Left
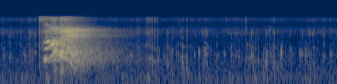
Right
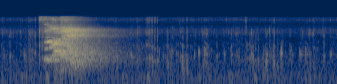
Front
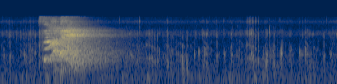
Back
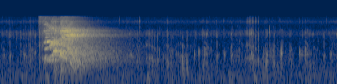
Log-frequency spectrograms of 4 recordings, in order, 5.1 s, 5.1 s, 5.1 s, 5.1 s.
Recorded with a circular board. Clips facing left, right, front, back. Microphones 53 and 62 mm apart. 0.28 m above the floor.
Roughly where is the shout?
Ahead left.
